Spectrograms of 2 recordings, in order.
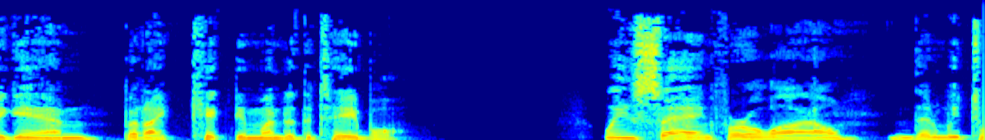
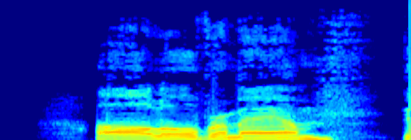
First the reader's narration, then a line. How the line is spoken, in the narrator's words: the kid told her in a miserable voice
